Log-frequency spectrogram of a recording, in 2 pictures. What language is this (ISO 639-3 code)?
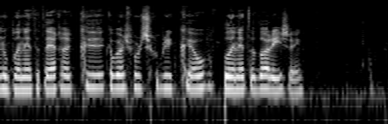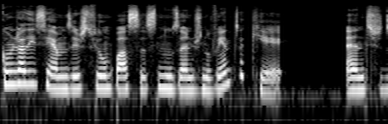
por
